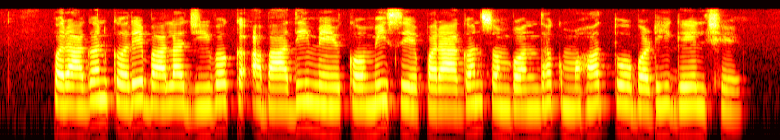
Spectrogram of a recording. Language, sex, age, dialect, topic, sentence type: Maithili, female, 18-24, Eastern / Thethi, agriculture, statement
